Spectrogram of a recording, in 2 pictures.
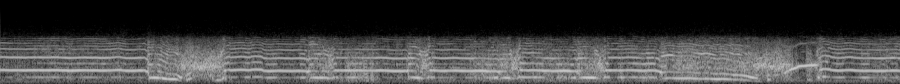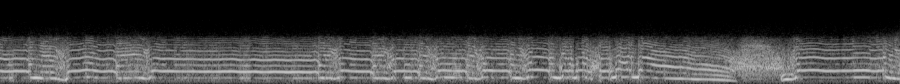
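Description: A male football commentator's drawn-out, repeated goal cry of "gol", each breath held on one high pitch for several seconds and ending in a falling slide. The slides come about 2 s in, around 8 s and near 16.5 s.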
